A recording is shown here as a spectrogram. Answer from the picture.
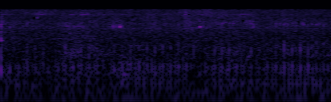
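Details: Chance, a seven-month-old Siamese kitten up for adoption through Austin Siamese Rescue, purring loudly indoors: a dense, steady rumbling throb with rapid, even pulses and no breaks.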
